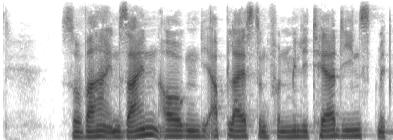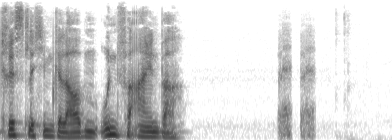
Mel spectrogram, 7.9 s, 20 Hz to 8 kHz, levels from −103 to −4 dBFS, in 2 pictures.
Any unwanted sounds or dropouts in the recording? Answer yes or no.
yes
